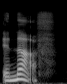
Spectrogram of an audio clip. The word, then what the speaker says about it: enough: It's spelled E-N-O-U-G-H, but pronounced enough. Yes, the letters GH at the very end of the word make a soft F sound, like in the word fish.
